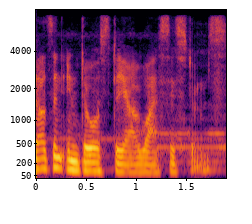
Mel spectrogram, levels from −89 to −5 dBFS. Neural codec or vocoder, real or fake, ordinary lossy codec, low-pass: codec, 16 kHz, 8 kbps, FreqCodec, smaller model; fake; MP3, 64 kbps; 7.2 kHz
